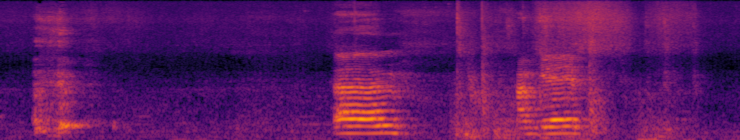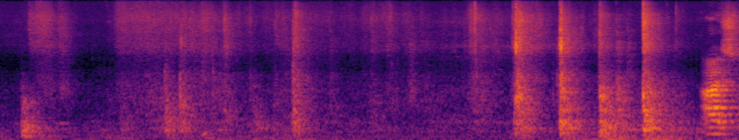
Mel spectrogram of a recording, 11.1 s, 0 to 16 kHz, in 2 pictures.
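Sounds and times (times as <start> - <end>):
paper rustling: 3.8 - 9.7.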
